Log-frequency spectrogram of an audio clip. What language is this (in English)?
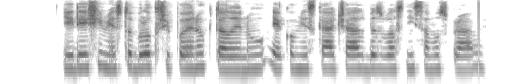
Czech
